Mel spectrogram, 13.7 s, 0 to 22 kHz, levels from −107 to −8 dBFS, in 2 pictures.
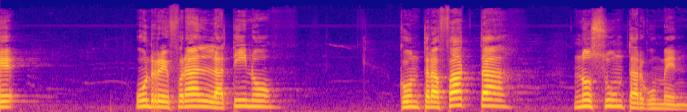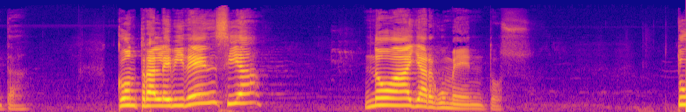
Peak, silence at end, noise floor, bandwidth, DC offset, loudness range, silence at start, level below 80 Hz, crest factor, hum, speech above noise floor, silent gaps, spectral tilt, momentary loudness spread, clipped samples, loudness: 0 dBFS; 0 s; -61 dBFS; 17.5 kHz; under 0.1%; 3 LU; 0 s; -60 dBFS; 20 dB; none; 43 dB; none; -4 dB/octave; 15 LU; under 0.1%; -17 LUFS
